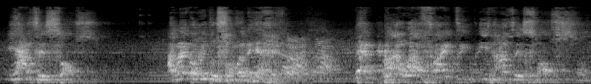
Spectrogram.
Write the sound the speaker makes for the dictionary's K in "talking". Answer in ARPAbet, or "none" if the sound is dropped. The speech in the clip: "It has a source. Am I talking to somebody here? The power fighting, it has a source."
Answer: none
